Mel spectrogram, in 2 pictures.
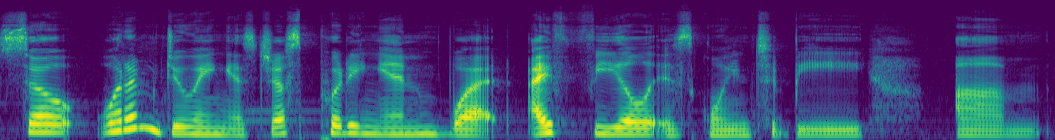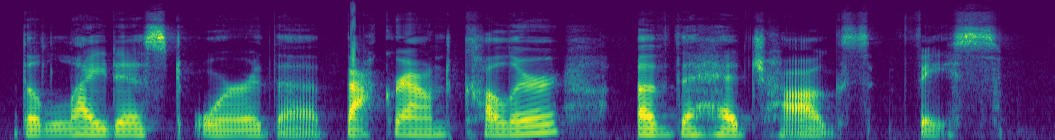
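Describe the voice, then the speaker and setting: A woman with a fairly low pitch speaks very slowly in a calm tone, with ordinary pitch variation, on a very clean recording with a silent background. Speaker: art teacher. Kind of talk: tutorial. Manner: halting.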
